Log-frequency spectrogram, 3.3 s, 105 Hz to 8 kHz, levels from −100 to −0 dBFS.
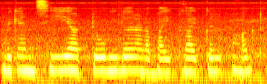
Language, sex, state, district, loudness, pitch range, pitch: English, female, Karnataka, Bangalore, -15 LUFS, 205-215 Hz, 210 Hz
